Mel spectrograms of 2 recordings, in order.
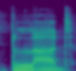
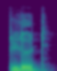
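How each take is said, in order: First: The vowel is a short 'uh' sound. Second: The vowel is a long 'oo' sound. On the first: The speaker calls it right. "it's blood, um, and other words with double O that have the ah sound" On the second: The speaker calls it wrong. "I pronounced it wrong, or badly, by saying blood because of the double O"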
